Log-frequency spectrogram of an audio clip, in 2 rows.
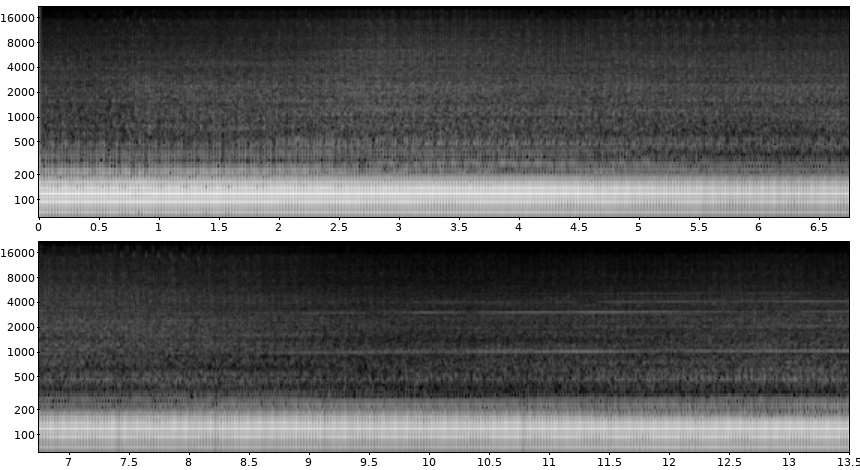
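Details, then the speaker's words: Mitsubishi Evo 10; deep idle with uneven, lumpy beat about three pulses a second that never settles, running rough; owner suspects heat, cause not confirmed. "Maybe it's just super warm and that's why it's running funny."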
